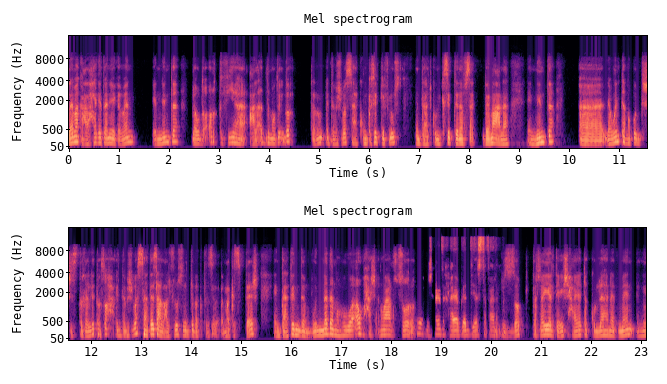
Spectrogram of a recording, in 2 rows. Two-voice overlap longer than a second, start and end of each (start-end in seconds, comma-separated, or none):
none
